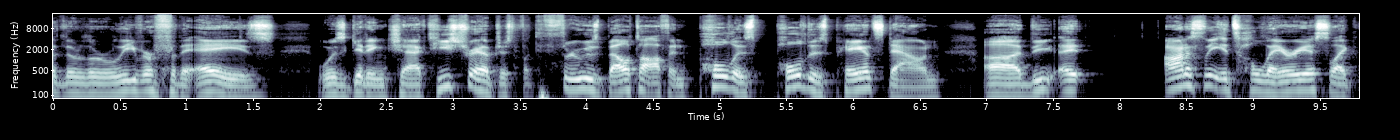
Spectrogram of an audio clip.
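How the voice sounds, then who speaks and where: A man hosting a sports podcast, telling stories in a casual, rambling way with plenty of swearing. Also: lowish voice. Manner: profane, rambling, animated storytelling. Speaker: podcast host.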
